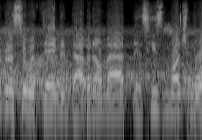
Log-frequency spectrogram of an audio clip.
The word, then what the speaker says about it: Babineau: Yep, Babineau. Babineau. I wanted to make sure I pronounced that correct.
